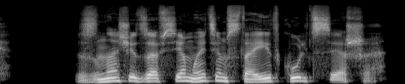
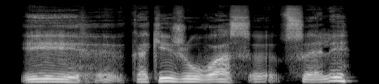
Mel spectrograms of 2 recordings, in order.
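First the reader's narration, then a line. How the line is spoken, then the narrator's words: Hoarse question. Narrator (Russian): хрипло спросил я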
